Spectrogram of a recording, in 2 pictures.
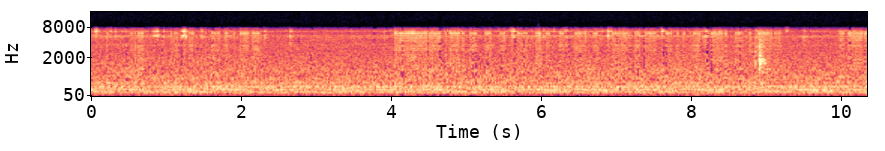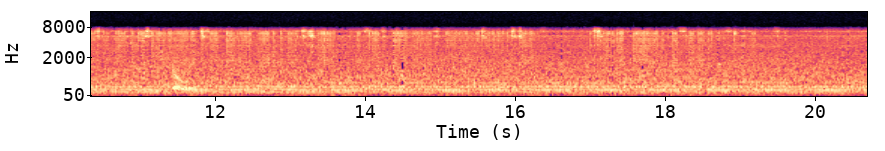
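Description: Faint steady hum with a light, continuous crackle from a valve radio chassis, with a short whistle sliding down in pitch about eleven seconds in.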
